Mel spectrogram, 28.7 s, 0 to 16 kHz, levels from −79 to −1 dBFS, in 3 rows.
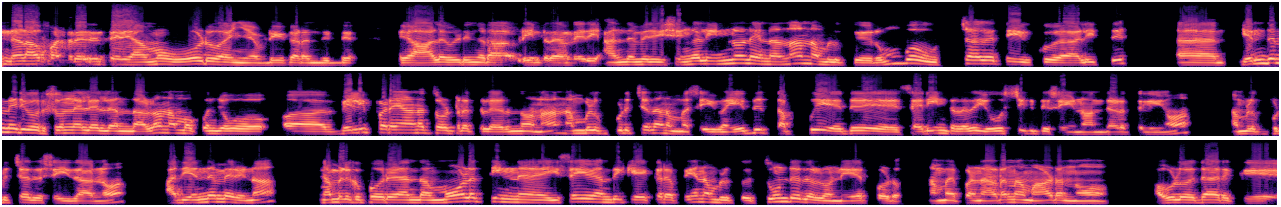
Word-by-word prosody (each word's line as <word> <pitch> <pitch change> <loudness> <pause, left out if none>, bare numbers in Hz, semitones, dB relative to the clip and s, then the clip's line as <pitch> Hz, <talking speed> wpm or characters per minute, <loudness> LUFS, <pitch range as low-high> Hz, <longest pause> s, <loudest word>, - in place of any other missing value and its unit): என்னடா! 170 0 +3
பண்றதுன்னு 155 -1 0
தெரியாம 145 +2 +2 0.2
ஓடுவாங்க 150 -8 +1
அப்பிடியே 125 +2 -1
கடந்துட்டு. 125 0 -1 0.4
ஏ! - - +2
ஆள 130 +2 +2
விடுங்கடா! 135 -1 0
அப்பிடின்றமேரி. 120 -2 0
அந்தமாரி 145 +2 +1
விஷயங்கள், 165 +6 +1
இன்னொன்னு 205 0 +1
என்னன்னா 155 +4 +1
நம்மளுக்கு 135 -4 -2 0.2
ரொம்ப 200 +7 -5 0.2
உற்சாகத்தை 190 +1 -1 0.2
கு - - +1 0.2
அளித்து 140 +9 -1 0.5
அ - - +2 0.5
எந்த 210 +6 +1
மாரி 210 -3 +3
ஒரு 165 - 0
சூழ்நிலையில 165 -3 +2
இருந்தாலும் 135 +6 +1
நம்ம 165 -2 -1
கொஞ்சம் 150 -1 0
ஓ - - +1 0.3
அ 140 - +2 0.3
வெளிப்படையான 185 0 +1
தோற்றத்துல 150 -4 -1
இருந்தோன்னா 130 -1 0
நம்மளுக்கு 155 0 -1
புடிச்சத 165 +1 -1
நம்ம 135 -3 0
செய்வேன். 125 -1 +1
எது 160 +6 -1 0.2
தப்பு 365 - -4 0.2
எது 145 +3 0 0.4
சரின்றத 150 0 +1
யோசிச்சுக்கிட்டு 145 -1 -1
செய்யணும், 110 0 0
அந்த 110 0 -4
எடத்துலயும். 110 0 -2 0.4
நம்மளுக்கு 130 -1 -2
புடிச்சத 145 -1 0
செய்தாலும். 115 +1 +1 0.4
அது - - 0
எந்தமாரினா, 165 -5 +1 0.5
நம்மளுக்கு 160 0 +1
இப்போ 160 +1 0 0.2
அந்த 145 -1 +1
மோளத்தின் 200 -1 +1
அ - - +3 0.2
இசை 185 +6 +1
வந்து 160 0 0
கேக்குறப்பயே 155 +3 0 0.3
ஒரு 135 - -1
தூண்டுதல் 185 -7 +1
ஒண்ணு 120 0 +1
ஏற்படும். 130 - -4 0.2
நம்ம 130 +1 +1
இப்ப - - -1
நடனம் 150 +2 0
ஆடணும், 120 -4 -1 0.4
அவ்வளவு 150 -1 +1
இதா 150 +1 +2
இருக்கு, 115 -3 -1
150 Hz, 140 wpm, -13 LUFS, 130-165 Hz, 0.5 s, என்னடா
